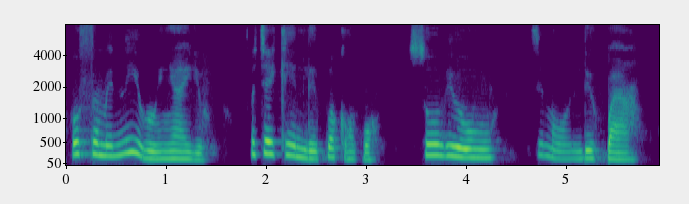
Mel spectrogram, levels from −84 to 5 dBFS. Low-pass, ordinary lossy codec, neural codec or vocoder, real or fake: none; none; codec, 16 kHz, 1 kbps, X-Codec, HuBERT features, trained on LibriSpeech; fake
